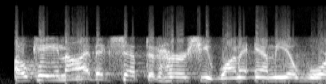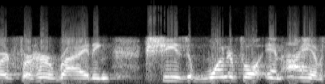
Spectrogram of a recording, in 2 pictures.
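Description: There is noticeable background noise as a man speaks at a moderate pace. His pitch is high for a man, with ordinary pitch variation. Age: 40s. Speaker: caller. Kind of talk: phone-in confession.

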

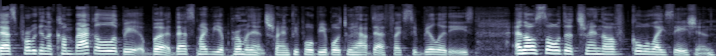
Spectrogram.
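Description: A woman with a Thai accent speaks at a very fast pace in a fairly low pitch, in a very clean recording with a silent background. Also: ordinary pitch variation. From rural northeast Thailand, Mekong River. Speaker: corporate economist. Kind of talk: interview. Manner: halting.

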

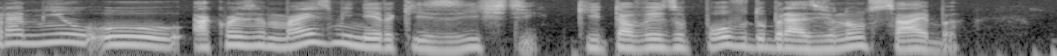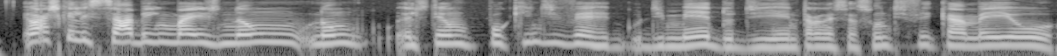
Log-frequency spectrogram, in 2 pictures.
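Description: Pitched high, a man speaks with lively intonation. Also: moderate pace. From Pernambuco, Recife (Brazilian Northeast). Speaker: stand-up comedian. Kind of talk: casual chat.

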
